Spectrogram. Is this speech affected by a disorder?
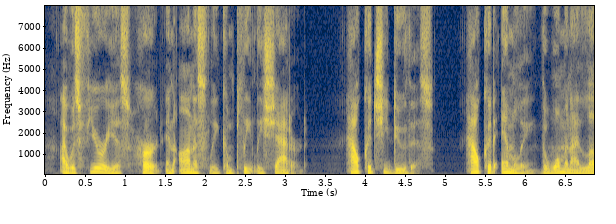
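No.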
